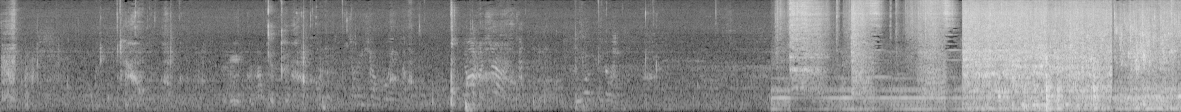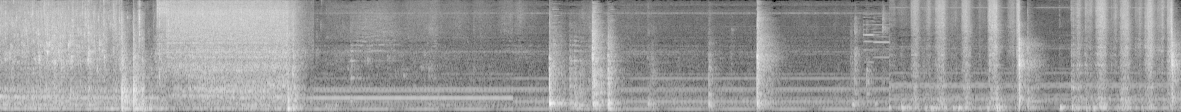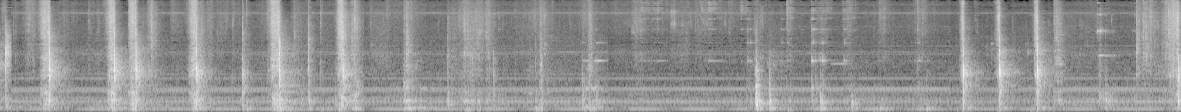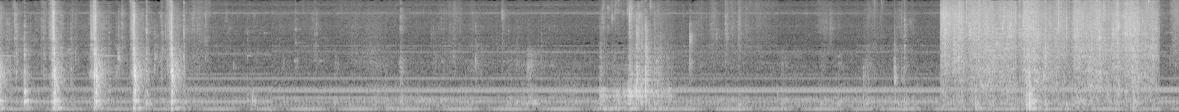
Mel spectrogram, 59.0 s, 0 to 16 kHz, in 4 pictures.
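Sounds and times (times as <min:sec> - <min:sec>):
rice washed by hand: 0:12.0 - 0:18.6, 0:56.0 - 0:59.0
tap water running into pot: 0:12.0 - 0:18.6.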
